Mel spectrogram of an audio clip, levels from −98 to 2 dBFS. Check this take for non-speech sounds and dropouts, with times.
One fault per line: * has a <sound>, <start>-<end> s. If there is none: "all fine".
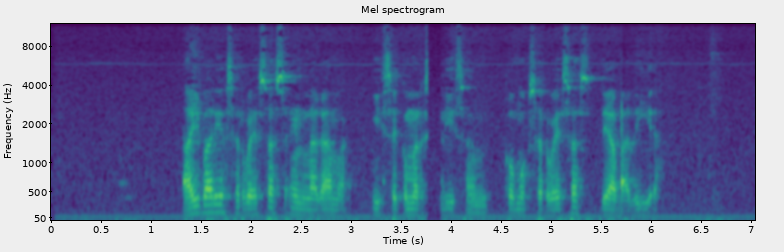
* has a dropout, 3.8-3.9 s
